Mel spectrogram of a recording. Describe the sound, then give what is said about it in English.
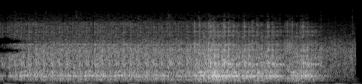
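A game prize wheel spins with a rapid, steady clatter of clicks that runs for about three and a half seconds, swells slightly near the end, then cuts off as the wheel stops. “So let's spin. Here we go. Let's spin that wheel for Wheel of Fortunes.”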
